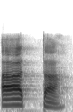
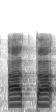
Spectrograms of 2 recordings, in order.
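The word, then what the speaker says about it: אתה: On peut ralentir un tout petit peu sur le tav de ta hanunim, et ensuite ata, ata et milerael. Donc on traînera sur le aleph de ata.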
